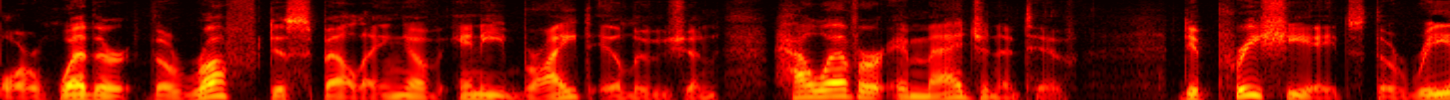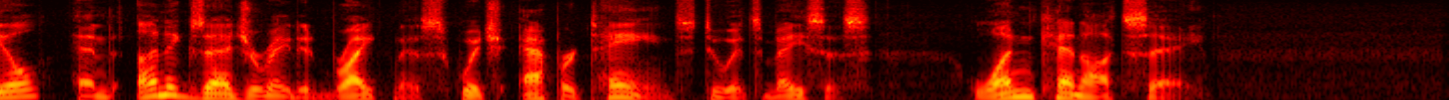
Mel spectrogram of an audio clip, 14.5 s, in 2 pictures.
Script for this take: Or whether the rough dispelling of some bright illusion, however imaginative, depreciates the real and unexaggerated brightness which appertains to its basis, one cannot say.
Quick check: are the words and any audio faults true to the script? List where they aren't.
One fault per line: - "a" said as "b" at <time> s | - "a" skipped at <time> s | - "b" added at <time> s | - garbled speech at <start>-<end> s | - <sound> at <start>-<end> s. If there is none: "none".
- "some" said as "any" at 2.3 s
